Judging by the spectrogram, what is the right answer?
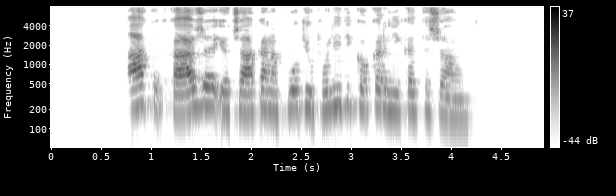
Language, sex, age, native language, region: Slovenian, female, 30-49, Slovenian, Central Slovenia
